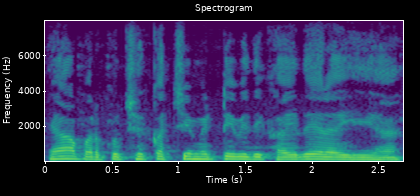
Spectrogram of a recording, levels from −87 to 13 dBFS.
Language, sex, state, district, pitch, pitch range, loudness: Hindi, male, Haryana, Charkhi Dadri, 135 Hz, 125-140 Hz, -13 LUFS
